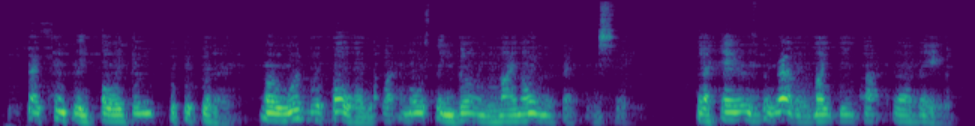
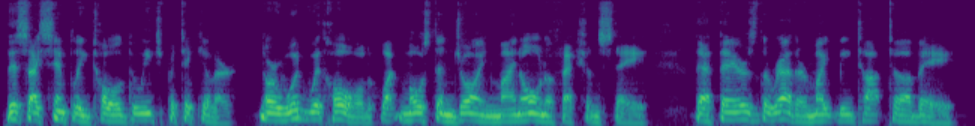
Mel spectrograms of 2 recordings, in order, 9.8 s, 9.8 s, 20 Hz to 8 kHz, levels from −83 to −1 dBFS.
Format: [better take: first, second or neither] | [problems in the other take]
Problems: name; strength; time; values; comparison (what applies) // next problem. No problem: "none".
second | noise reduction (neural mask model DeepFilterNet 3)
